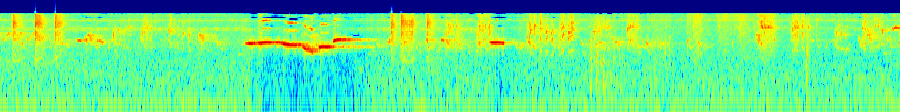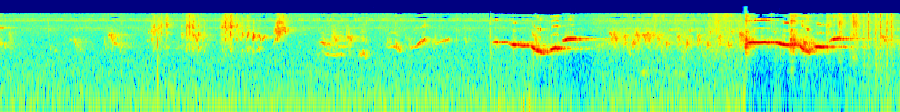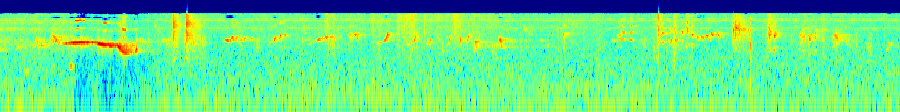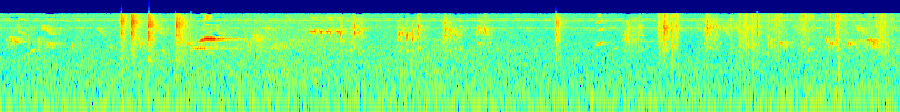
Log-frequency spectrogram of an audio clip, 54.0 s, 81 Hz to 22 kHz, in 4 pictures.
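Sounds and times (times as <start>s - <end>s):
bird chirping and whistling: 3.6s - 5.6s, 7.2s - 8.6s, 20.9s - 26.9s, 27.7s - 29.3s, 43.1s - 44.2s
loud downward-sliding bird whistles: 3.7s - 5.6s, 20.9s - 22.5s, 24.6s - 26.3s, 27.9s - 29.2s, 43.4s - 44.1s.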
